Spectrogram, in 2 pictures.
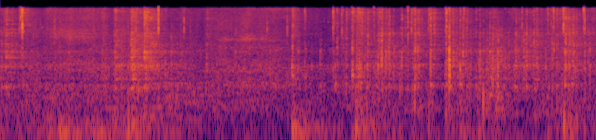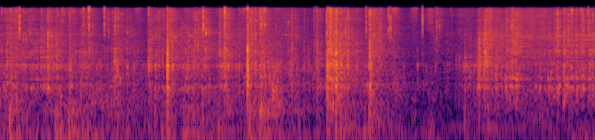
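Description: Kick scooter rolling over stone paving with a low rumble, followed by a run of irregular light taps and clicks.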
